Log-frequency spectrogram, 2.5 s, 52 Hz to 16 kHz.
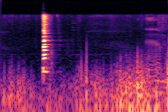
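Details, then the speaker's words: Ram pickup at about 4–5 °C on a windy spring day, pressing remote lock before remote start: one short sharp horn toot over wind and background rumble; normal lock chirp. "first i'll hit the uh the lock so you can hear the horn from here because everybody owns one of these they'll be looking to know what this sounds like"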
